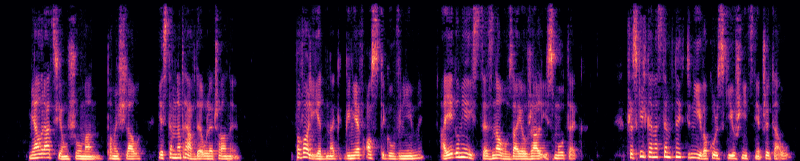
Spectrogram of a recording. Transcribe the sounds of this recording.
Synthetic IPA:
mʲjawɾat̪sʲjɔ̃w̃ʂumanpɔmɘɕlaw | jɛst̪ɛmnapɾavd̪ɛulɛt͡ʂɔnɘ̰ | pɔvɔlʲḭjɛd̪naɡɡɲɛfɔst̪ɘɡwvɲim | ʔa̰jɛɡɔmʲjejst̪sɛznɔvuzajɔwʐalḭsmut̪ɛ̰k | pʂɛskʲilkanast̪ɛmpnɘɣd̪ɲivɔkulskʲijuʂɲit̪sɲɛt͡ʂɘt̪a̰w

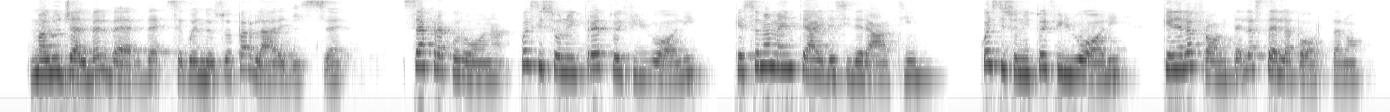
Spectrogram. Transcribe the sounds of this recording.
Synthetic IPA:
malːud͡ʒɛlbelverd̪eseɡwɛnd̪oilsɔjparlaːɾed̪isːe | sakɾakoɾoːnakwest̪isoːnoit̪ɾet̪ːwɔjfiʎːwɔːli | k̟esomament̪eajd̪ezid̪eɾaːt̪ʰi | kwest̪isoːnoit̪wɔjfiʎːwɔːli | k̟enːelːafɾɔnt̪elast̪elːapɔrt̪ano

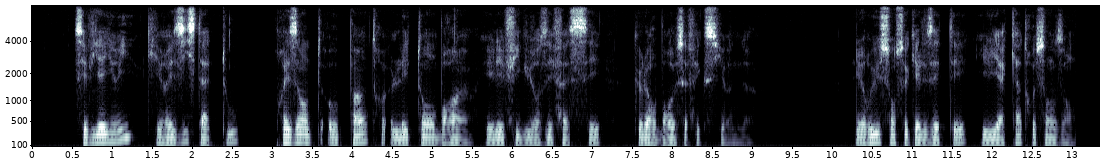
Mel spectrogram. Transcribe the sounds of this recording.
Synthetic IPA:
sevjɛjʁikʲʰiʁezist̪at̪u | pχezɑ̃t̪opɛ̃t̪χlet̪ɔ̃bʁɛ̃elefiɡʲyʁzefase | kəlœʁbʁɔsafɛksjɔn | leʁysɔ̃səkɛlzet̪ʰɛiliakat̪χəsɑ̃zɑ̃

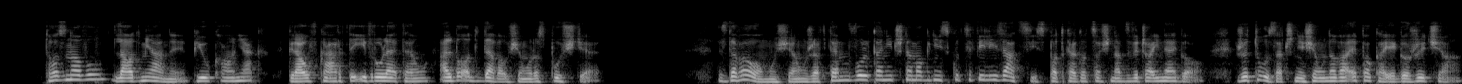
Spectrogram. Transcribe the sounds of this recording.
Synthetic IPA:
t̪ɔznɔvud̪laɔd̪mʲjanɘ̰pʲiwkʰɔɲak | ɡ̥ɾawfkaɾt̪ɘʔivɾulɛt̪ɛ̃albɔɔd̪ːavawɕɛ̃w̃ɾɔspuɕt͡ɕɛ̰ | zd̪avawɔmuɕɛʐɛft̪ɛmvulkaɲit͡ʂnɛmɔɡɲiskut̪sɘvʲilʲizat̪sʲjispɔt̪kaɡɔt̪sɔɕnad̪zvɘt͡ʂajnɛɡɔ̰ʐɛt̪uzat͡ʂɲɛɕɛ̃nɔva̰ʔɛpɔkajʔɛɡɔʐɘt͡ɕa̰

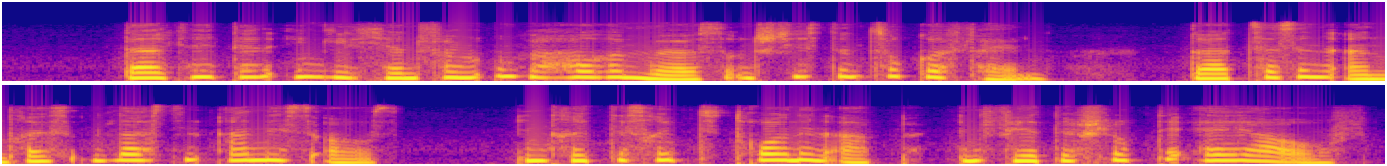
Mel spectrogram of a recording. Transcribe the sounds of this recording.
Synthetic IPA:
d̥aːkniːtaɪnʔɛŋɡl̩çənfɔɐenʔʊnɡəɦɔʏʁəmœɐsʊntʃtiːsd̥ent͡sʊkɐfɛɪn | d̥ɔɐtsaːsaɪnʔandəʁəsʊntlaːsd̥enʔanisʔaʊs | ʔand̥ʁɪt̚əsʁiːp̚tt͡si̥tʁ̥oːnənʔapʔɪnfiɐtəʃluːk̚tʰeʔeɐjaɐʔaʊf

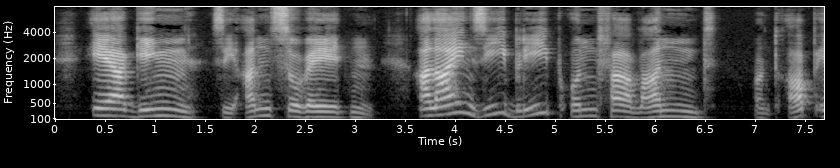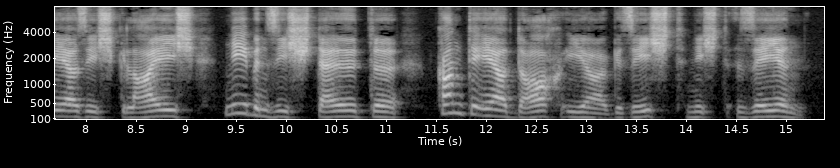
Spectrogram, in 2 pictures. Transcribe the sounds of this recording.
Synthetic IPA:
ʔeːɐɡɪŋz̥iːʔant͡suʁeːdn̩ | ʔalaɪnziːbliːpʔʊnfɛɐvant | ʔʊntʔɔpeːɐzɪʃɡ̥laɪɕneːbənziːʃtɛltʰə | kʰɔntəeːɐdɔχiːɐɡəzɪʃtnɪçtzeːən

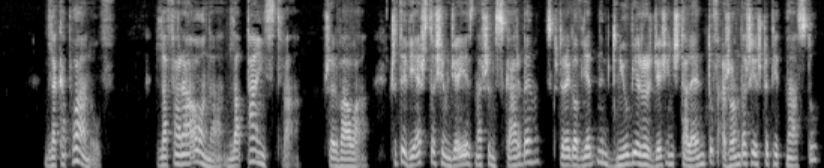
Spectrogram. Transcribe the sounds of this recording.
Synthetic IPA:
d̪lakapwanṵf | d̪lafaɾaʔɔna̰d̪lapaj̃st̪fa̰ | pʂɛɾvawa̰t͡ʂɘt̪ɘvʲjɛʂt̪sɔɕɛw̃d͡ʑejɛznaʂɘmskaɾbɛmskt̪uɾɛɡɔvʲjɛd̪̚nɘmd̪ɲubʲjɛʐɛʐd͡ʑeɕẽɲt͡ɕt̪alɛnt̪ufaʐɔnd̪aʂjɛʂt͡ʂɛpʲjɛt̪nast̪u

